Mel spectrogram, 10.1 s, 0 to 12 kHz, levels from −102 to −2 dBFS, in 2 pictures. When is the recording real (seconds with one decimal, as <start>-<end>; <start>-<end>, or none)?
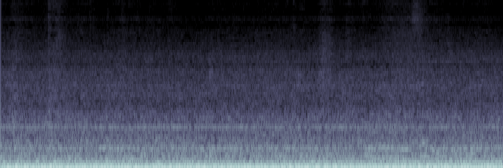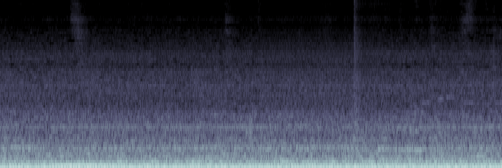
0.0-7.7; 8.8-10.1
